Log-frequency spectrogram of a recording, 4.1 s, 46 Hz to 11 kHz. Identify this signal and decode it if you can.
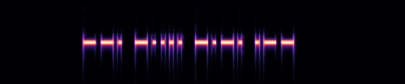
Morse code, heard as a keyed tone, about 29 wpm, 700 Hz. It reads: G6CW
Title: DXCC-100 Call Signs - 4 Characters - 28wpm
